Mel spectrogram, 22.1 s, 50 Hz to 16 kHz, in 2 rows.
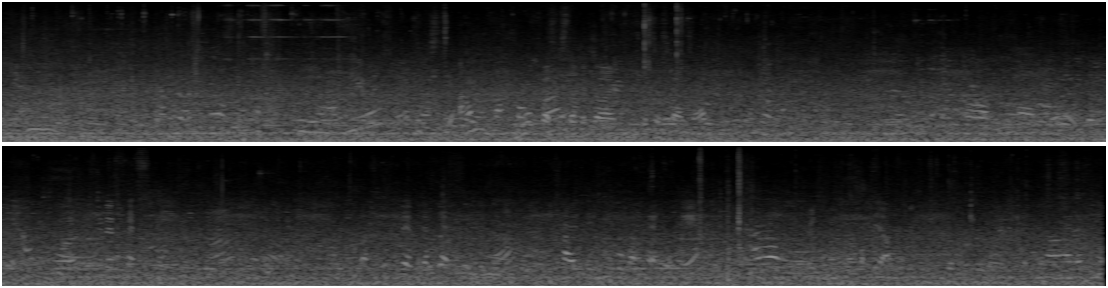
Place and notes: {"title": "Bahnhofsbrücke, Kiel, Deutschland - Street life", "date": "2017-08-05 11:28:00", "description": "Summer street life at the pedestrian area at the harbour, people walking and talking, cries of seagulls. iPhone 6s Plus with Shure Motiv MV88 microphone in 120° stereo mode.", "latitude": "54.32", "longitude": "10.13", "altitude": "2", "timezone": "Europe/Berlin"}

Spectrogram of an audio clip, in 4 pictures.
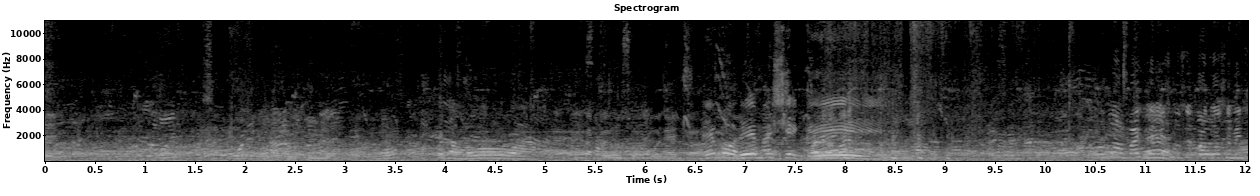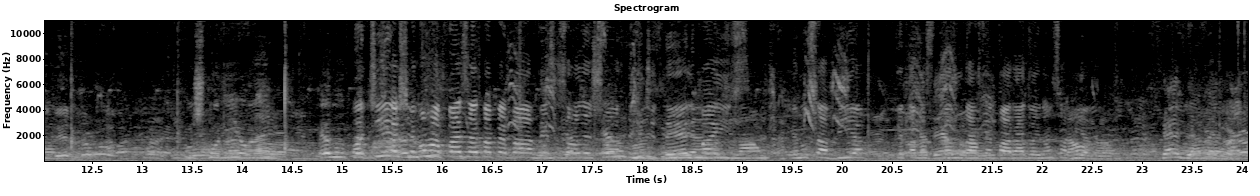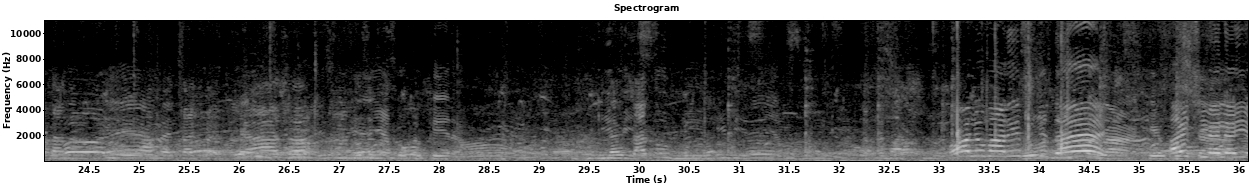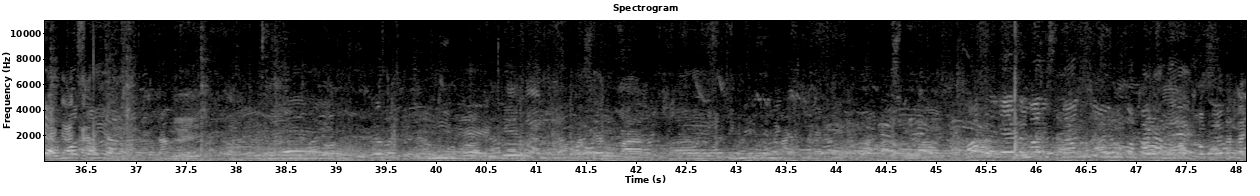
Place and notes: {"title": "Praça Vacareza, Cachoeira - BA, Brasil - Feira, Vendedora de marisco - Market Place, a seafood saleswoman.", "date": "2018-01-27 07:27:00", "description": "Feira, Sábado de manhã, uma vendedora de mariscos de coqueiros.\nMarket place, saturday morning, a seafood saleswoman.", "latitude": "-12.60", "longitude": "-38.96", "altitude": "10", "timezone": "America/Bahia"}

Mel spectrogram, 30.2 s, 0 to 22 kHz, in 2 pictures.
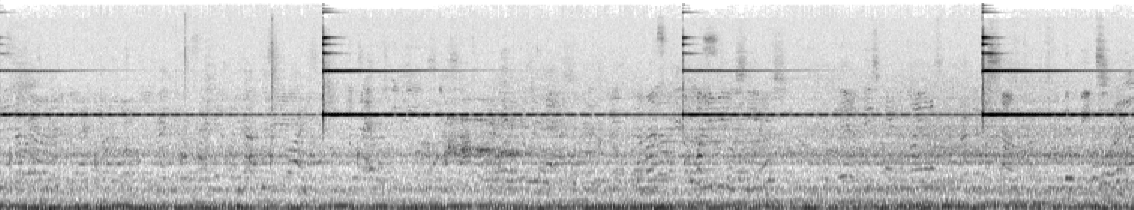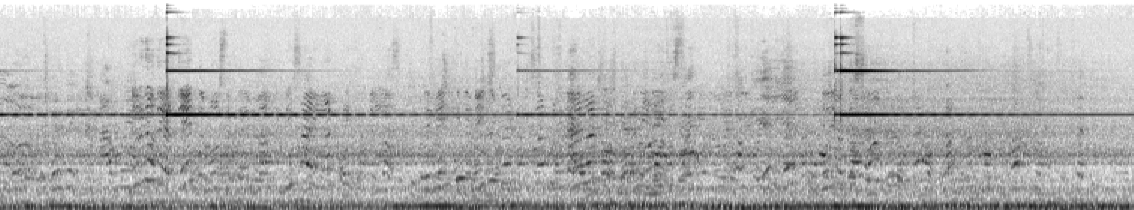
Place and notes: {"title": "while windows are open, Maribor, Slovenia - night flow of people", "date": "2015-05-29 22:04:00", "latitude": "46.56", "longitude": "15.65", "altitude": "285", "timezone": "Europe/Ljubljana"}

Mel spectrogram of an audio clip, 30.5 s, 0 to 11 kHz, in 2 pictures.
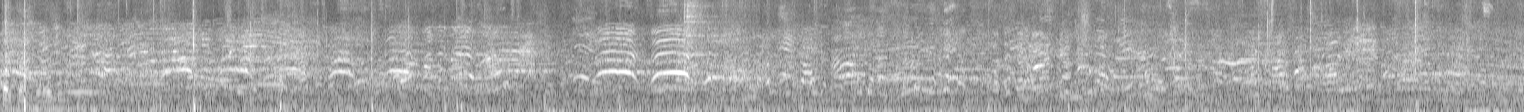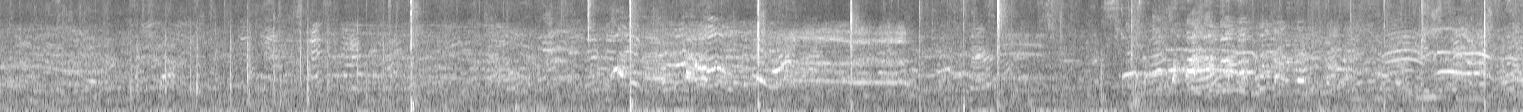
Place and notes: {"title": "Henrick de Keijzerplein, Amsterdam, Nederland - Speeltuin in de namiddag/ Playground in the afternoon", "date": "2013-09-27 16:15:00", "description": "(description in English below)\nEen rustig gebied in Amsterdam Zuid is op een vrijdagmiddag vol met spelende kinderen en hun ouders. Er is een enorme diversiteit aan leeftijd en nationaliteit.\nOn a Friday afternoon a quiet area in Amsterdam is crowded with parents and their playing children. There's a big diversity of age and nationalities.", "latitude": "52.35", "longitude": "4.90", "altitude": "3", "timezone": "Europe/Amsterdam"}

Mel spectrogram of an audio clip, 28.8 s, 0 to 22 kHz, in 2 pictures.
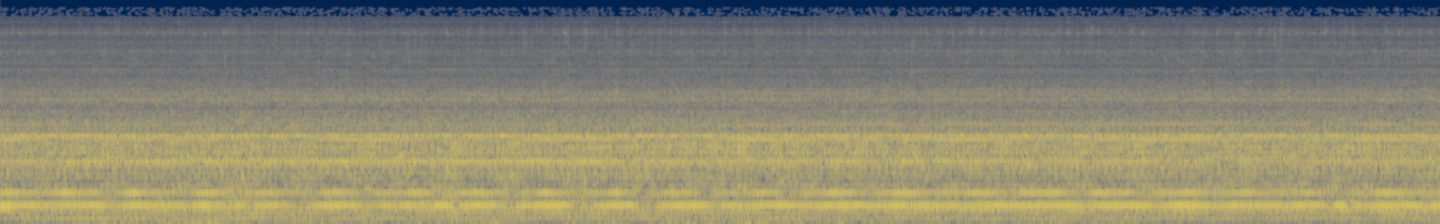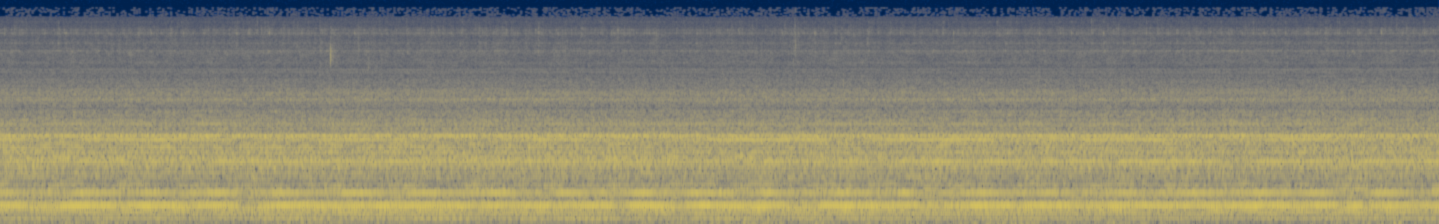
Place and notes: {"title": "Mergenthalerring, Berlin, Deutschland - A100 - bauabschnitt 16 / federal motorway 100 - construction section 16: agitator", "date": "2014-01-09 11:28:00", "description": "concrete grey (recycling) water basin with agitator\nsonic exploration of areas affected by the planned federal motorway a100, berlin.\njanuary 2014", "latitude": "52.48", "longitude": "13.46", "altitude": "36", "timezone": "Europe/Berlin"}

